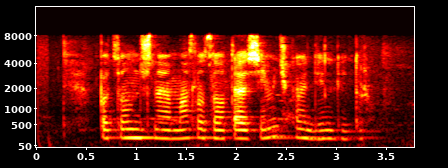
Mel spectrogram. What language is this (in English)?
Russian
